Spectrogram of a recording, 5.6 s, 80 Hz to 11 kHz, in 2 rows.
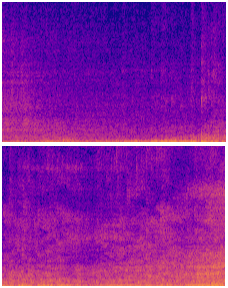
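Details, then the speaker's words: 1999 Harley-Davidson Road King, carbureted, warming idle after a new carburetor, with a fan on it: a low, loping potato beat of about four pulses a second, holding steady and sounding healthy; the startup smoke is clearing, possibly leftover fuel additive. "Sure. Sure sounds good, though. It kind of looks like it's clearing up a little bit."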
